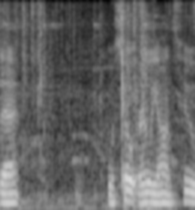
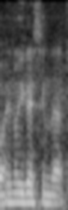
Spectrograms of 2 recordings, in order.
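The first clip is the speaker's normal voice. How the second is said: normal talking voice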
